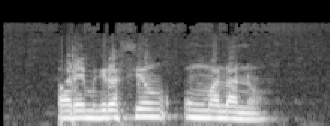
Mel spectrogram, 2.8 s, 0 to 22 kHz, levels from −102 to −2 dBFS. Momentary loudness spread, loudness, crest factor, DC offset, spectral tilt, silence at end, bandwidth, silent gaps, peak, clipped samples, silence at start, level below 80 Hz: 6 LU; -10 LUFS; 10 dB; under 0.1%; -9 dB/octave; 0.5 s; 6 kHz; none; 0 dBFS; under 0.1%; 0.5 s; -40 dBFS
